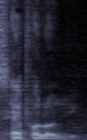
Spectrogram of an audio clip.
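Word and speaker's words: psephology: ये इसमें piece silent होता है। इसको बोलते हैं सेफोलॉजी।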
